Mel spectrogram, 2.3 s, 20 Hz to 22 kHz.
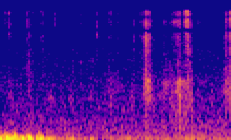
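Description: Faint handling sounds of fingers easing the small helmet off a 1/6-scale action figure's head, taking care not to tear its liner: a dull low bump in the first half second, then a few light scratchy rubs and clicks.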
